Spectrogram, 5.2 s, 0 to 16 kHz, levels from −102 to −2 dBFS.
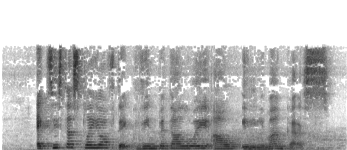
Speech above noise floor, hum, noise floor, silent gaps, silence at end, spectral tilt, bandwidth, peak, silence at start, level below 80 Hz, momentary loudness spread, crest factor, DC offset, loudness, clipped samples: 34 dB; none; -58 dBFS; none; 0.25 s; -3 dB/octave; 11.5 kHz; -4 dBFS; 0.55 s; -54 dBFS; 8 LU; 22 dB; under 0.1%; -24 LUFS; under 0.1%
